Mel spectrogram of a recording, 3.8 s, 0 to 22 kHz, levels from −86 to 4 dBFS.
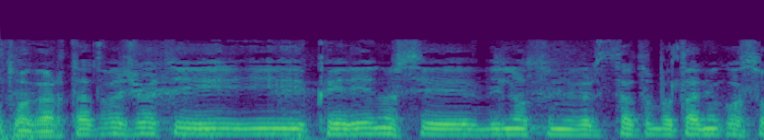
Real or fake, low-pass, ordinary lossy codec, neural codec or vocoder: real; 19.8 kHz; AAC, 24 kbps; none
